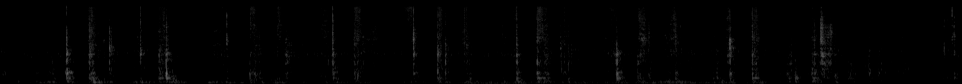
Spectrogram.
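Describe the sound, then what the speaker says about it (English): Oracle cards from a Botanical Inspirations deck being shuffled by hand, a steady run of crisp riffling flutters and soft slaps repeating close up for several seconds, with no talking. "Let's get another card from the Botanical Inspirations deck."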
